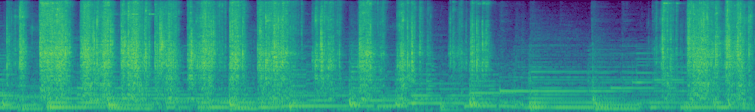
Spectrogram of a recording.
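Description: Old coins, including a Spanish peseta and a green-tarnished penny, clink and rattle repeatedly as they are handled and sorted, with loud, close metallic jingles and scattered drops throughout.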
